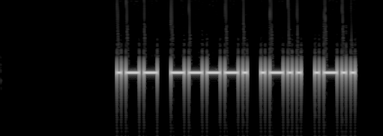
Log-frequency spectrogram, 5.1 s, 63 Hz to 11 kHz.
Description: Morse code, heard as a keyed tone, about 24 wpm, 700 Hz. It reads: W9LL
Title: Speed Racing - USA 1x2 Call Signs 20wpm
